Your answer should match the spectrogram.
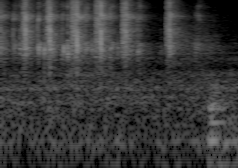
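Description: Tatcha Luminous Dewy Skin Mist setting spray being pumped in a quick series of short hissing sprays, several a second, stopping near the end, as the fine mist is sprayed onto a made-up face from arm's length.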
